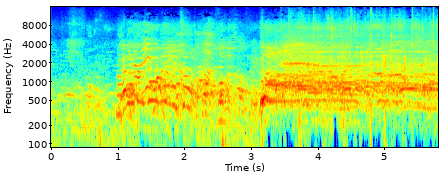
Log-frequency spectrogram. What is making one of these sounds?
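A group of men cheer outdoors.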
